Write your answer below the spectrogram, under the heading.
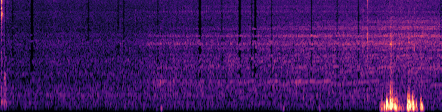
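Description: Faint steady spindle whine in a quiet room, then a quick burst of head-seek chatter near the end; drive spins and seeks normally.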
